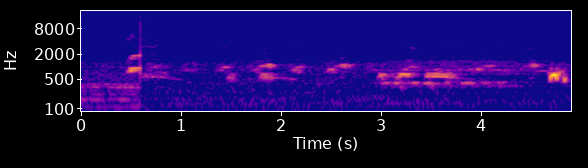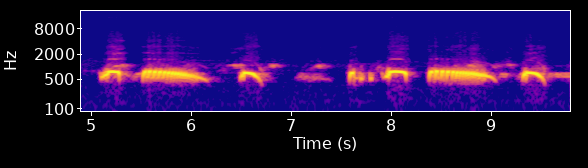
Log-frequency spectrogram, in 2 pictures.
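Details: Decoy spotted dove giving double-voiced calls to provoke and lure wild doves: faint soft chirps for several seconds, then loud coos, short hooked notes around a long rolling, pulsed coo that slides downward, repeated twice.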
